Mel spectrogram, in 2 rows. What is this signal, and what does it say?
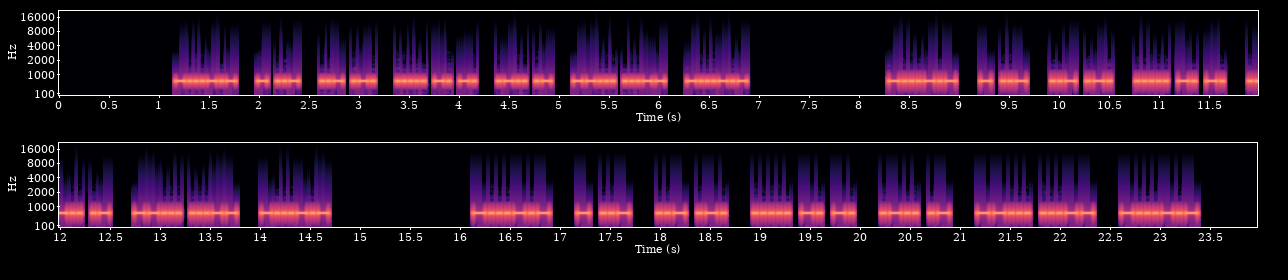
Morse code, heard as a keyed tone, about 33 wpm, 700 Hz. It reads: <BK> TU UR 5NN LA 73 <BK> <BK> TU UR 5NN LA 73 <BK> <BK> TU UR 5NN LA 73 <BK>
